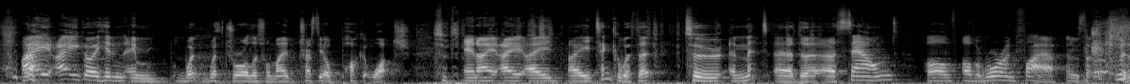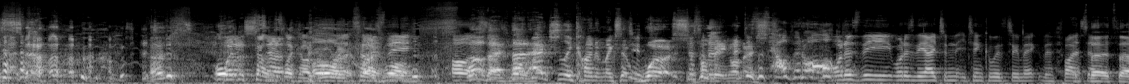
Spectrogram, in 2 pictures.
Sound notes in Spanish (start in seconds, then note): 11.1 Risa incrédula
